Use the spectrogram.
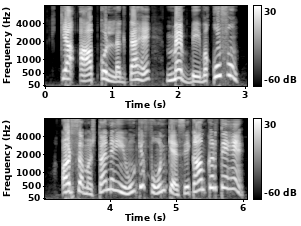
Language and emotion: Urdu, angry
